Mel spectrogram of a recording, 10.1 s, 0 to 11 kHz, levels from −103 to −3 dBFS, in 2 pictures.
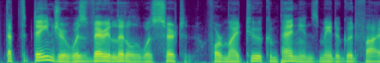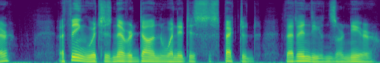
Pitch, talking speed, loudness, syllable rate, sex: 105 Hz, 170 wpm, -20 LUFS, 4.6 syllables/s, male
